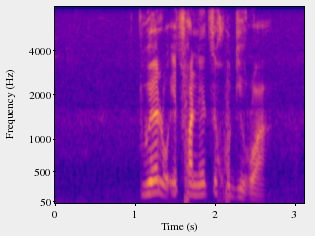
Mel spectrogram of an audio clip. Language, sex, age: Tswana, male, 23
